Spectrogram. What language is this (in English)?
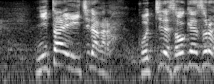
Japanese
